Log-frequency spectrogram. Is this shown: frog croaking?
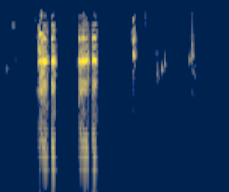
yes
